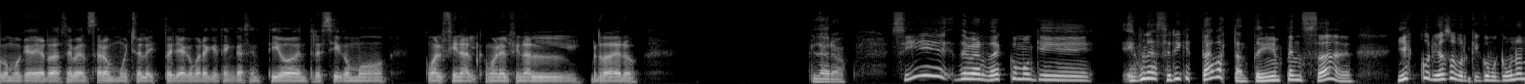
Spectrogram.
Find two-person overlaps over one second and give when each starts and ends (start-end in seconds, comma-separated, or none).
none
